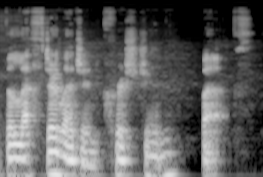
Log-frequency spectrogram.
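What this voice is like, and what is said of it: Close-mic ASMR-style whispery voice. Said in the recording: “I'm doing it right next to the microphone ... ASMR voice”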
